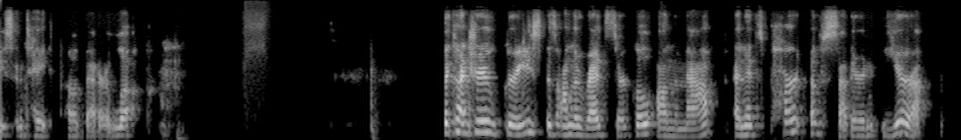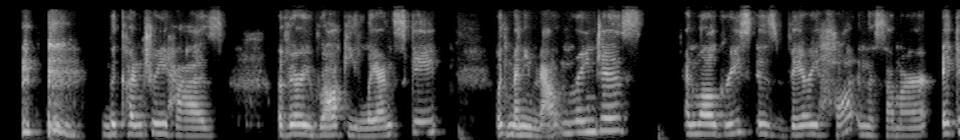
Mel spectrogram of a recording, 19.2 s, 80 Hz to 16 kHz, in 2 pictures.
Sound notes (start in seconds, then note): 9.8 clears throat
